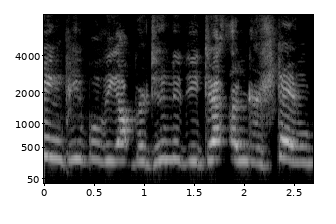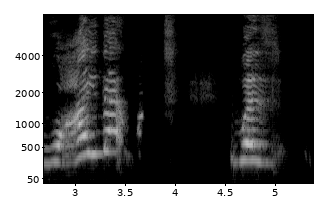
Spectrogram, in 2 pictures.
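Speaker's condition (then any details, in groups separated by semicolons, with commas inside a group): Cerebral palsy; spastic cerebral palsy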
